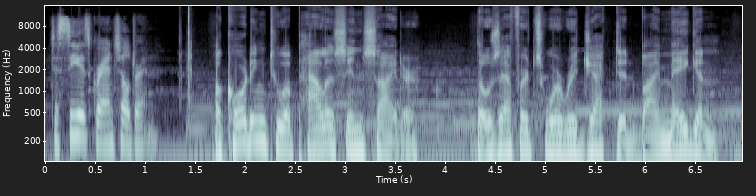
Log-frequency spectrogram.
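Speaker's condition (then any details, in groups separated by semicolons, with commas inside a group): No condition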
